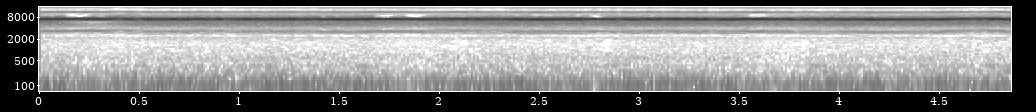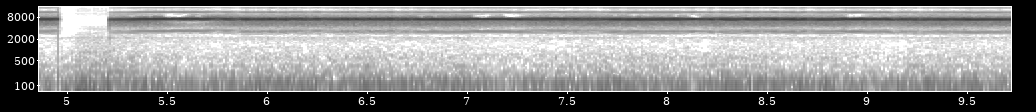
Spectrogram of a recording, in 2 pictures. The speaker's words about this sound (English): Let me get that on, because we got to hear the mating sounds of crickets. This is soundbite number three, the sounds of Havana syndrome or crickets. Take a listen.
